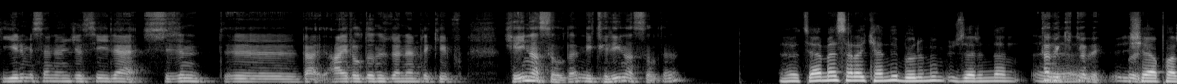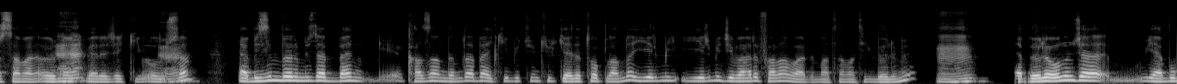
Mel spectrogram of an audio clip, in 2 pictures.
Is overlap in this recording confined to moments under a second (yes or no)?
yes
